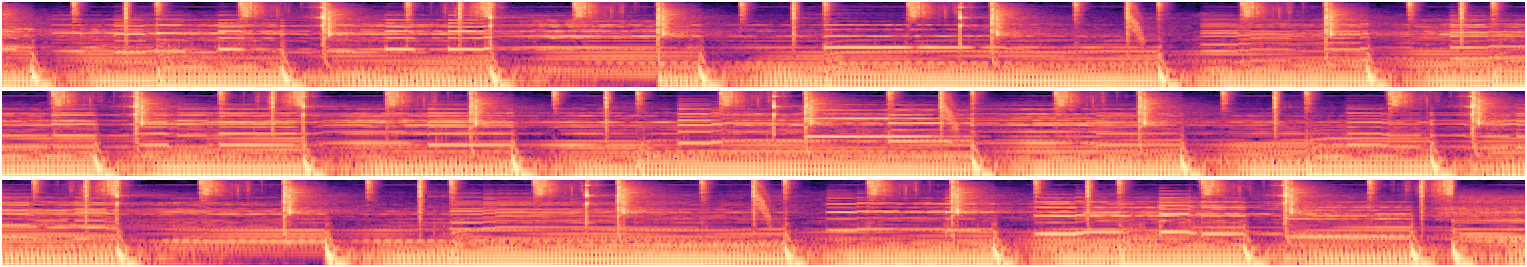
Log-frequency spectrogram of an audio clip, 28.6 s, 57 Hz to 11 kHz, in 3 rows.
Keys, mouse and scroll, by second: 1.3 alt+scroll up 1, 2.4 b, 3.3 right click, 4.4-7.8 drag, 6.5-7.1 click, 7.9 x, 8.9 alt+scroll up 1, 9.7 right click, 11.3 click, 12.5 alt+right click, 14.5-17.0 drag, 18.7 ctrl+z, 21.8 ctrl+z, 21.9-26.2 drag, 23.2-25.6 drag, 26.2 alt+scroll up 2, 26.7-27.4 drag.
